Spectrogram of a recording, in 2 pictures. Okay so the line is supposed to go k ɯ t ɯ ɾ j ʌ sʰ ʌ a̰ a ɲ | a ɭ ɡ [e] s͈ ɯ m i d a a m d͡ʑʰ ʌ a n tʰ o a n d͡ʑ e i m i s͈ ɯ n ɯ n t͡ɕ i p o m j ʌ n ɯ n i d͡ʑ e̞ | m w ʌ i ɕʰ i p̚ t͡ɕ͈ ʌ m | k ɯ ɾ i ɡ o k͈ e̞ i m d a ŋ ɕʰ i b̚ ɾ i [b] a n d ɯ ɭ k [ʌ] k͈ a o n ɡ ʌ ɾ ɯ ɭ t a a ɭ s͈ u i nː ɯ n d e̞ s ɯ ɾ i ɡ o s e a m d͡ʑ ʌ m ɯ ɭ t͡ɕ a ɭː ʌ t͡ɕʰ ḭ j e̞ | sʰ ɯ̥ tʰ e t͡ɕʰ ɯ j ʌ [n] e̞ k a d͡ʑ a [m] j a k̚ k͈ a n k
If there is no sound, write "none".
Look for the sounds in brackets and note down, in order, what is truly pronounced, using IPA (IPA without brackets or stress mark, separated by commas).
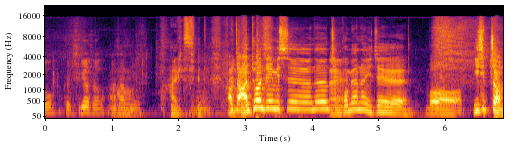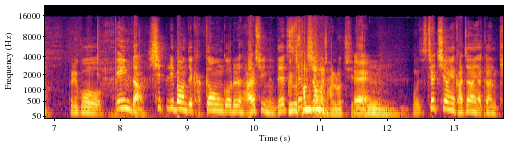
e, b, a, ŋ, ŋ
